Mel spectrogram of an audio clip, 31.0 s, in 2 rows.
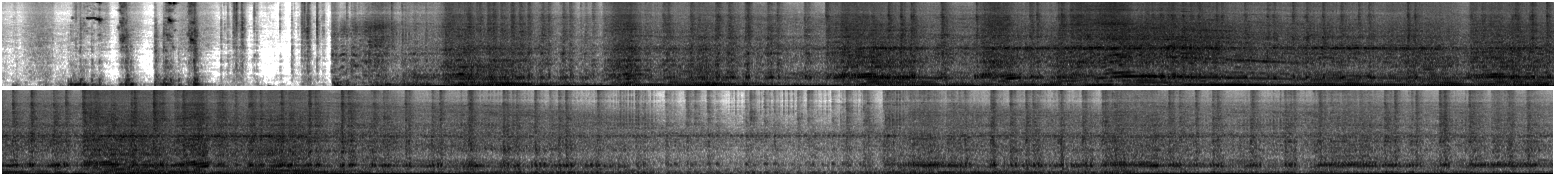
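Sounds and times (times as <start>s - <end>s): engine starter clicks: 0.9s - 4.2s
two-stroke car engine revving: 3.3s - 31.0s.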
